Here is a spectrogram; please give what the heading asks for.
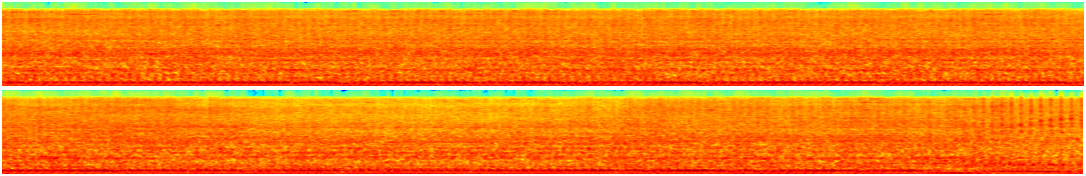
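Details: Small Craftsman portable generator, long sitting, previously over-revving, after readjusting governor that was slightly out: steady even engine drone at one speed, no surging or hunting; normal running.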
